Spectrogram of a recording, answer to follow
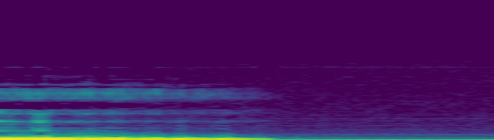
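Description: A woman's voice holding a long sung note with a slow vibrato at the end of a phrase, fading out a little past halfway, over a soft, steady backing of low sustained notes.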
